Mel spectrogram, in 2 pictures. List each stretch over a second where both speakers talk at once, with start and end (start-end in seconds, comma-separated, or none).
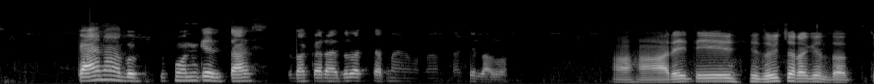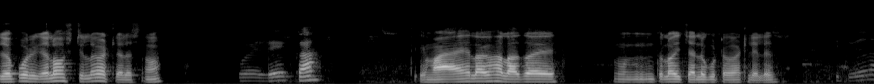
none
